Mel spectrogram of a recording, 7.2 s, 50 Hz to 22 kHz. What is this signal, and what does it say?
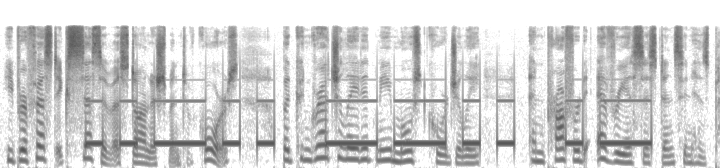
Morse code (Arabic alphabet), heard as a keyed tone, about 7 wpm, 640 Hz, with speech in English. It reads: هذا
